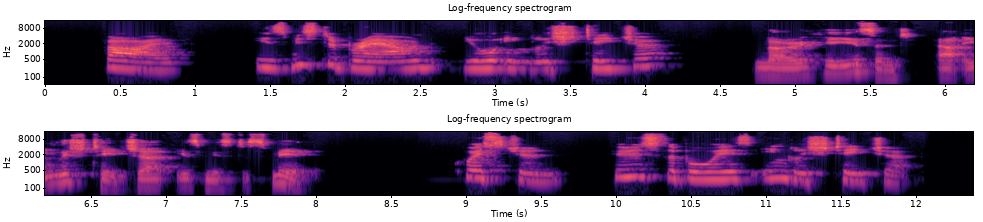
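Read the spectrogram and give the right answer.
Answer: Mr. Smith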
